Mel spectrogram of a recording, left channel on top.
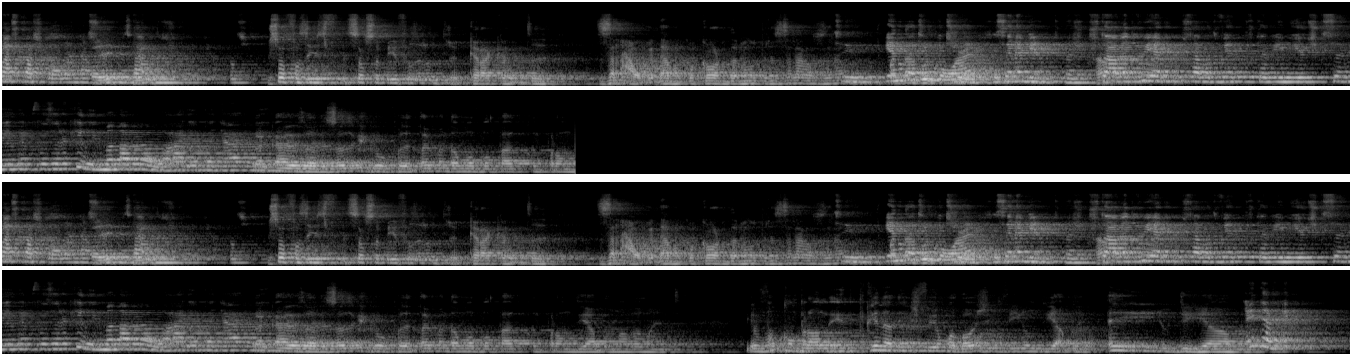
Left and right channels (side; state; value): left; drops out; at 19.2 s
